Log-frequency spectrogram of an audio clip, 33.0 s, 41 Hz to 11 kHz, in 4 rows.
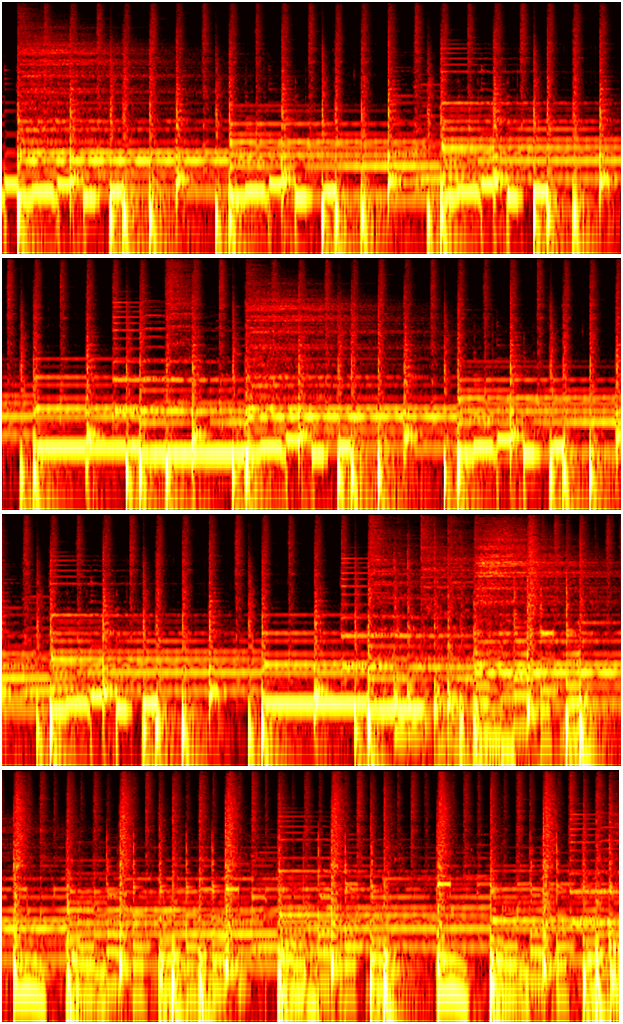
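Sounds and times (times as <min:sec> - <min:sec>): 
drums: 0:00.2 - 0:32.9.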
